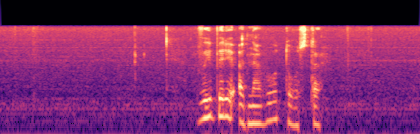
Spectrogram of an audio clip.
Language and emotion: Russian, neutral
